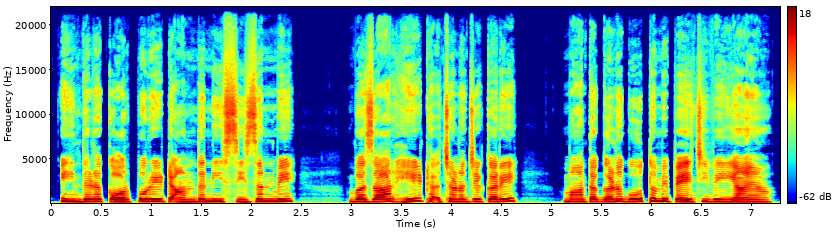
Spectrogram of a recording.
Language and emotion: Sindhi, fearful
